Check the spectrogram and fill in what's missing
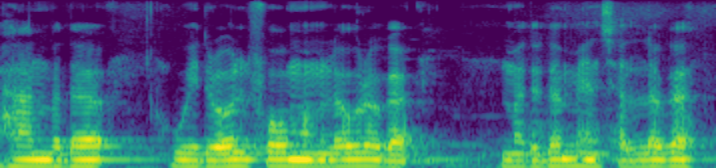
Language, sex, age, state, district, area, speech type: Manipuri, male, 18-30, Manipur, Thoubal, rural, spontaneous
